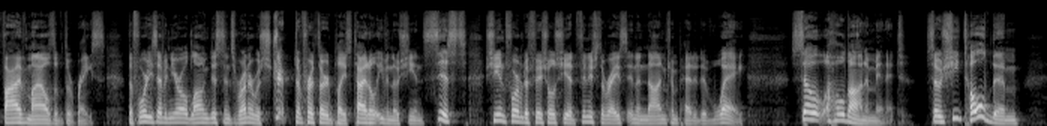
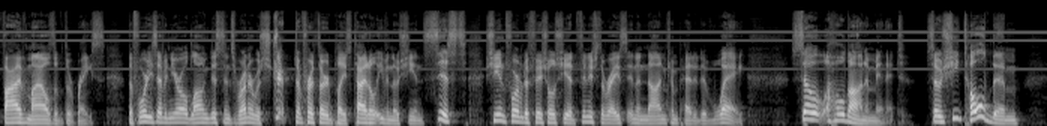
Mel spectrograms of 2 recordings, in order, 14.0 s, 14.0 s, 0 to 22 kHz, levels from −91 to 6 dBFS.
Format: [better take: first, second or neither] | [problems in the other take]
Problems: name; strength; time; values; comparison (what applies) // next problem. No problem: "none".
first | high-pitched whine; faint; throughout; 7.5 kHz, 25 dB below the speech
